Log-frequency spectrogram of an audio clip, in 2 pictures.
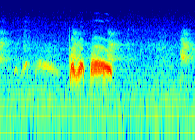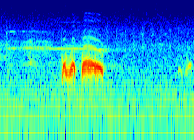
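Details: Lure cooing of a spotted dove to prompt replies from others: two loud phrases about four seconds apart, each a quick two-part note then a longer falling coo, with quieter soft notes between.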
